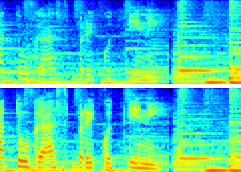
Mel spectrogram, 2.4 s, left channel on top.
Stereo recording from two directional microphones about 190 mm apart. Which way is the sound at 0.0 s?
50° right (ahead or behind).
